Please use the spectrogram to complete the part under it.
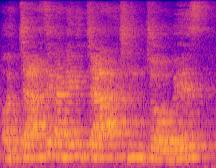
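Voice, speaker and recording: A male maths teacher with a high voice walks his students through interest sums, asking each question and answering it himself. He sounds distant from the microphone. The room echoes heavily, with a faint hiss behind him. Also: steady tone, normal speed, fairly bright tone. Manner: repeats questions back to the class, drilling each step. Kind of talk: classroom maths lesson. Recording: roomy echo, far from the mic, faint hiss.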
